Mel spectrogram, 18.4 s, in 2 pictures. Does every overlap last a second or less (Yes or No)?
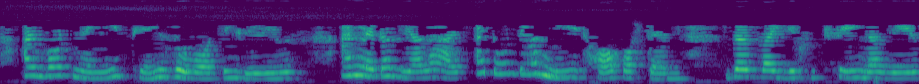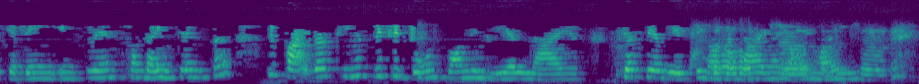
No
